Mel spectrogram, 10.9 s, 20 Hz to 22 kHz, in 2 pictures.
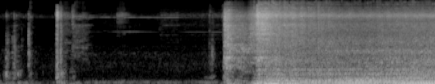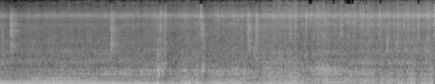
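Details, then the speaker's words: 2006 Pontiac Grand Prix supercharged V6, swapped engine first run with exhaust just hooked up, no MAP, MAF or O2 sensors: cranks, catches, then loud raspy idle with puffing exhaust-leak chuff up front; no knocks or ticks. "Definitely got an exhaust leak right there."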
